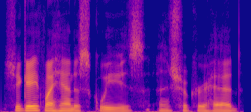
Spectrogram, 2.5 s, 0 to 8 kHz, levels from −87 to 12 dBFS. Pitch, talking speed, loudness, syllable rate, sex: 115 Hz, 240 wpm, -20 LUFS, 4.9 syllables/s, male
